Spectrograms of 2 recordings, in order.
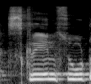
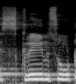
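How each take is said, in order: First: "स्क्रीनशॉट" starting straight on the S; no vowel before S. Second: "स्क्रीनशॉट" with a short i before the S; added initial i. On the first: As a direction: say "स्क्रीनशॉट" as skreen-soot, no leading i. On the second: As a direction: say "स्क्रीनशॉट" as is-kreen-soot. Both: Shown as a demonstration. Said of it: "स्क्रीनशॉट होता है या स्क्रीनशॉट होता है".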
